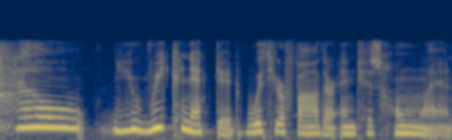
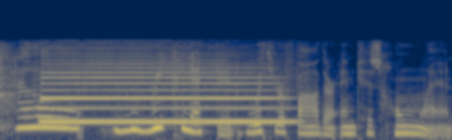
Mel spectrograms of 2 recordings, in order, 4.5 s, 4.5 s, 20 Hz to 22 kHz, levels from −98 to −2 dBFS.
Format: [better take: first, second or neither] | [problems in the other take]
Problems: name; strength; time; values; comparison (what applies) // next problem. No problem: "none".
first | background sound (Wind instrument, woodwind instrument); 4 dB above the speech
